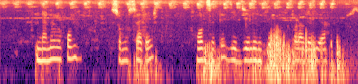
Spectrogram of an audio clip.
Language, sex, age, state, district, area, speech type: Santali, female, 18-30, West Bengal, Uttar Dinajpur, rural, spontaneous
